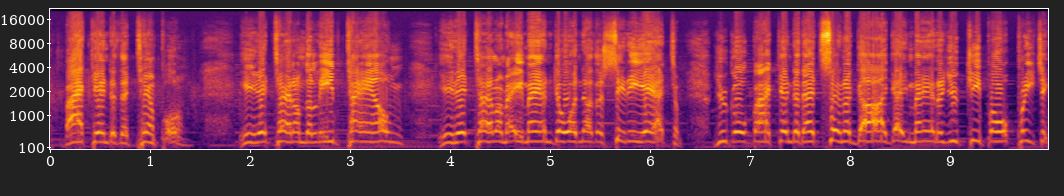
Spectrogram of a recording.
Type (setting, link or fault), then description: setting, large echoing room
